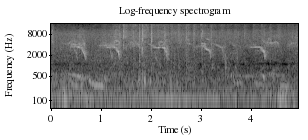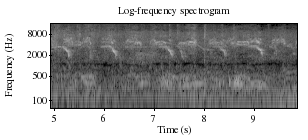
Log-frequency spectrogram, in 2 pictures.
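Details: Pigeon parents feeding their chicks, with the young giving a steady run of thin, downward-sliding squeaks about twice a second, over a low hum and faint soft coos.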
